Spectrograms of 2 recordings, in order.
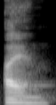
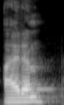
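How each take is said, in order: First: आयरन said "आयन", no r; silent r. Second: आयरन with a full r, "आयरन"; common iron. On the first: A teacher gives students the correct form, r silent. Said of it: "सही इसका pronunciation क्या है". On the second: A teacher shows the common way students say it, r sounded. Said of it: "बहुत commonly इसको इस तरह से pronounce". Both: Shown as a demonstration.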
